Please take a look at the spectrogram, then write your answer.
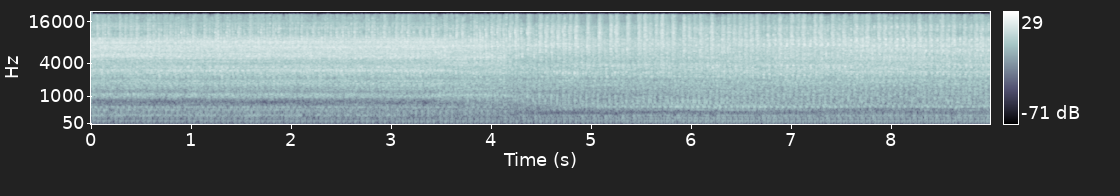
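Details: Brute Briggs and Stratton 550e pressure washer engine, pump loading it midway: busy uneven, rough heavy note suggesting running rich; needs a new carb main jet.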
